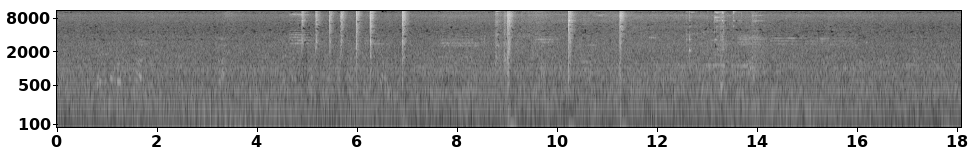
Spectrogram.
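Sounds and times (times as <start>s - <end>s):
light metal clinks: 12.5s - 13.8s
metal-on-metal taps: 12.6s - 13.6s.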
